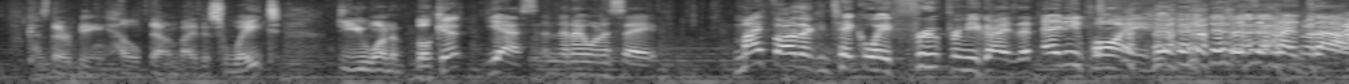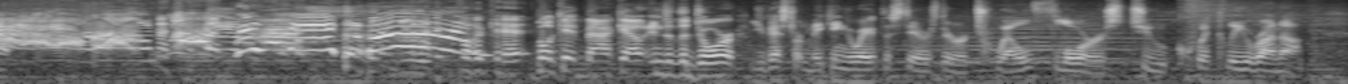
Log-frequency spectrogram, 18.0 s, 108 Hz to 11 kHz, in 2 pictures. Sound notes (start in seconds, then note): 8.4 grumbles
